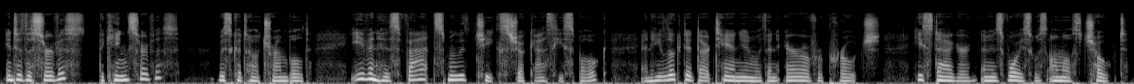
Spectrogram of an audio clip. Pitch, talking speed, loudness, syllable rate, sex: 180 Hz, 180 wpm, -20 LUFS, 5.6 syllables/s, female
